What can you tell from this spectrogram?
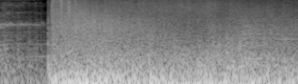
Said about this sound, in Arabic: فاجأ الانفجار الجميع ومع ذلك لم يحقق الانفجار شيئا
